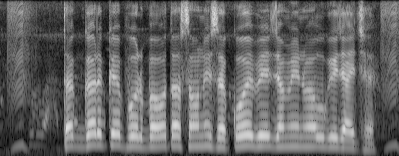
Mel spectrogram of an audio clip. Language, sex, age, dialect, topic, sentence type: Maithili, male, 25-30, Angika, agriculture, statement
